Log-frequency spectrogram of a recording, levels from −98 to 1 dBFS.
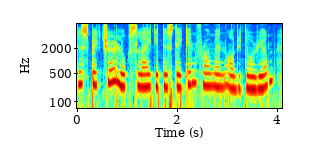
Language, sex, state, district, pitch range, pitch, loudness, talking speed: English, female, Assam, Kamrup Metropolitan, 225-265 Hz, 235 Hz, -13 LUFS, 145 wpm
